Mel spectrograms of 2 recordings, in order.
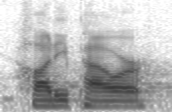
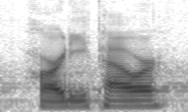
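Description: First: "Haughty" said as HAW-tee, no r. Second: "hearty" said as HAR-tee with a clear r. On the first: Preacher spelling out his pun on Haughty, said as haw-tee. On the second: Preacher spelling out his pun on hearty, said har-tee with r. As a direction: say "hearty" with the r sounded. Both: Shown as a demonstration. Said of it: "that's a bad pun".

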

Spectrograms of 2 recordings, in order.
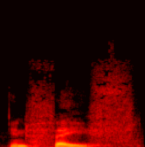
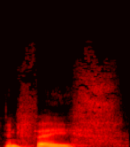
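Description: No difference in how they are said.

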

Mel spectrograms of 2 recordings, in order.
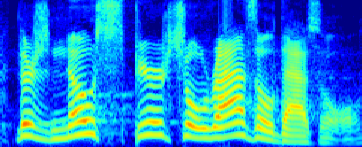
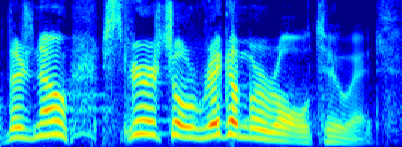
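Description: First: "no" hit hard and louder; stress on no. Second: "spiritual" punched louder, higher; stress on spiritual. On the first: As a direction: lean on "no" in "no spiritual razzle-dazzle". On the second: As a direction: lean on "spiritual" in "spiritual rigmarole". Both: Acted. Stressing contrast in mock Naaman complaint.

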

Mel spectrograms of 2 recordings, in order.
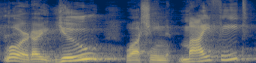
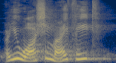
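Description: First: Slow, incredulous question leaning on "you" and "my"; stretched "you", rising hard on "my feet"; stress on YOU and MY. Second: Said in the usual way. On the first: Shown as a demonstration. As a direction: draw out "you", then lift "my feet" into a question. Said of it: "we should read it this way". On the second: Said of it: "Actually, we should read it this way".

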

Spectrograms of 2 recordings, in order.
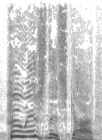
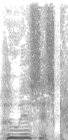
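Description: First: Said in the usual way. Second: Breathy whisper of wonder, higher; awed whisper. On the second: Acted. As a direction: whisper it like a secret marvel. Preacher wonders aloud about servant.

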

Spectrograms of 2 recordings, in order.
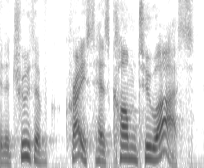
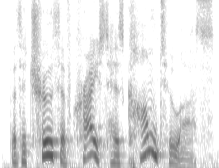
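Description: First: Lifted, stressing "come to us"; emphatic restatement. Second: Said in the usual way. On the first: Shown as a demonstration. Preacher correcting himself to the congregation, emphatic. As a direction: land firmly on "us" as a correction. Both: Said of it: "Or I should say".

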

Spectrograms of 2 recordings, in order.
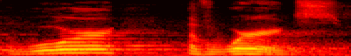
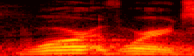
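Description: First: War of Words spoken slowly, each word weighted; "War of Words" drawn out to stress the book title; slow title emphasis. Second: Said in the usual way. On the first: Shown as a demonstration. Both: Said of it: "in his book".

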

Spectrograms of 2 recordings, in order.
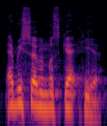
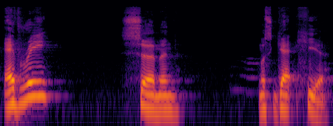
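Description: First: Said in the usual way. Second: Every, sermon, must get here, each word set apart with long pauses; emphatic, word by word. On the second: Shown as a demonstration. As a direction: hammer each word home. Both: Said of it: "let me emphasize again".

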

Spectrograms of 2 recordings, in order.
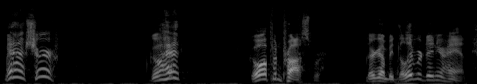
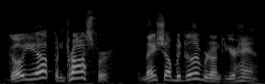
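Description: First: High, mocking "sure, go ahead"; sarcastic. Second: Said in the usual way. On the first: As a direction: drip sarcasm, start high. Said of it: "I can just hear the sarcasm in his voice". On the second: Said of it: "And Micaiah says".

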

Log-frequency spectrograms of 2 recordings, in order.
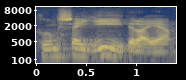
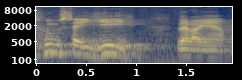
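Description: First: Lower, King James reading voice; solemn scripture quote. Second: Slowed, weight on say; slow pointed question. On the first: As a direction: intone the old words gravely. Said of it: "the question is put to them now". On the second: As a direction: ask it slowly, word by word. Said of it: "that is a plural". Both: Shown as a demonstration.

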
